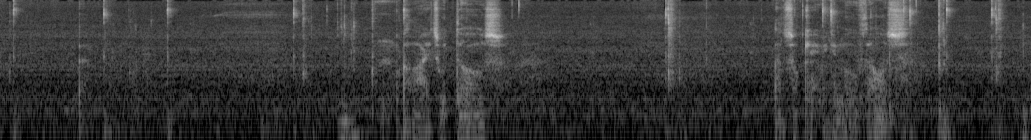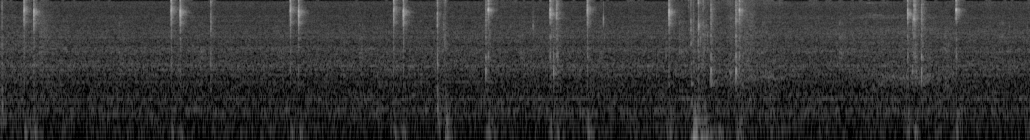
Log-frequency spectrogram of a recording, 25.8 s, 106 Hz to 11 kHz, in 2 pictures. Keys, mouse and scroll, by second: 0.1 middle click, 1.2-1.6 scroll down 3, 1.9 middle click, 4.1 alt+a, 4.5 scroll down 2, 4.9 middle click, 7.6 middle click, 8.4-9.1 scroll up 1, 9.3-10.0 scroll up 2, 10.1 click, 11.1 shift+click, 11.6 middle click, 12.9 shift+click, 14.8 shift+click, 17.2 shift+click, 17.9 shift+click, 18.8 middle click, 20.0 click, 21.5 alt+a, 21.6-21.9 scroll down 4, 21.9 middle click, 24.3 scroll down 2, 24.7 middle click.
